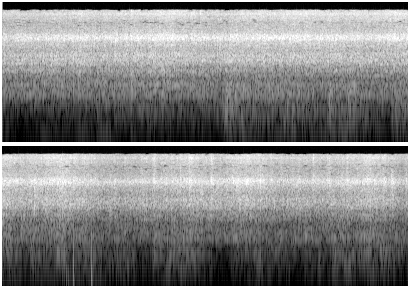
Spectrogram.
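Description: Onion paste sizzling in hot mustard oil in an aluminium kadhai: a loud, steady frying hiss that eases a little about five seconds in, while a metal slotted spoon stirs it.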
